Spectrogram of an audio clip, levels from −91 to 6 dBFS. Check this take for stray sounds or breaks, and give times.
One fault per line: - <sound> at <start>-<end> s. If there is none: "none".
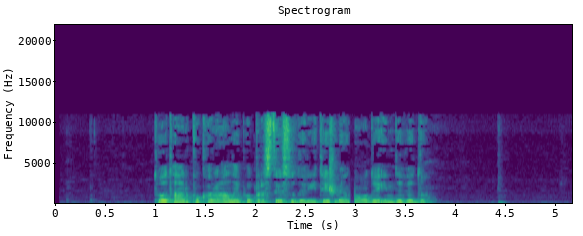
- dropout at 2.9-3.0 s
